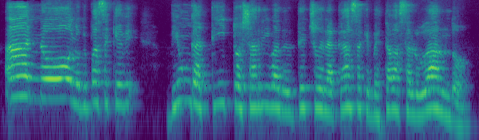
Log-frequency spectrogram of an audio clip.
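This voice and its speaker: A man's voice: high-pitched, brisk, a little mellow, pitched above the performer's own voice, natural voice. A man doing a clever, brave young boy. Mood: fibbing. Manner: earnest and reassuring. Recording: dull lo-fi recording.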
